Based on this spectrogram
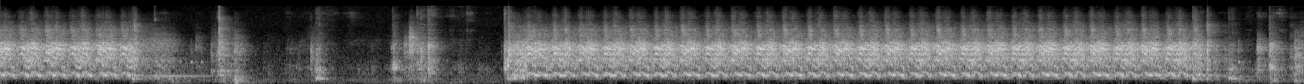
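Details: Renault Trafic with junkyard C1J S 7000 engine, unrun for about 15 years, rebuilt and refitted, with start pilot sprayed: starter spins engine evenly at about four beats a second, never catches; owner suspects ignition reversed, timing completely out.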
